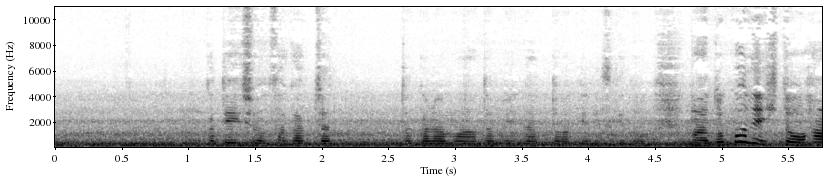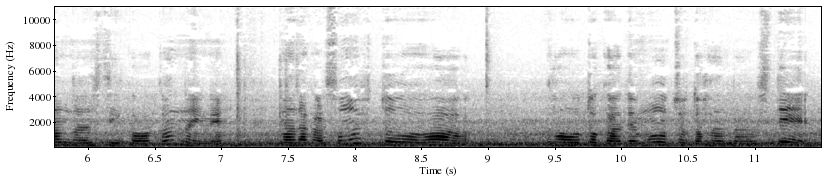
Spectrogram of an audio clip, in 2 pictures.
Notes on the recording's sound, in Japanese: 初めての収録、、、車の中で録音したのでところどころうるさいです。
